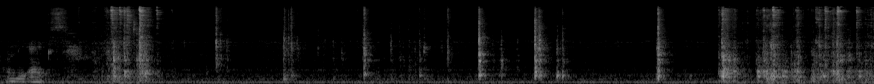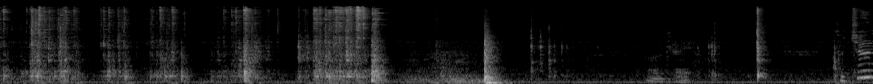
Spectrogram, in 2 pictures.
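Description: Metal beaters click and clatter against a hand mixer.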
